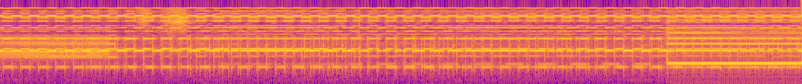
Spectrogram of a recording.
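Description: A weather radio plays a broadcast through its small loudspeaker.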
